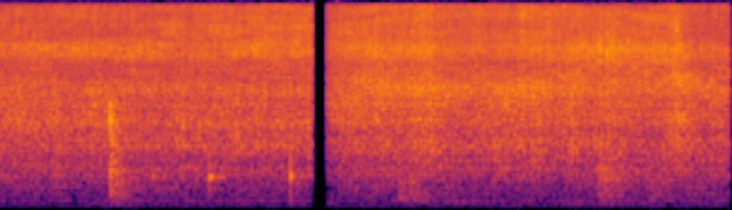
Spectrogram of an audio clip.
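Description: Boiled rice sizzling in hot oil and spices in a nonstick wok while a silicone spatula stirs and tosses it, a steady hiss with a few light knocks of the spatula against the pan. The sound cuts out for an instant near the middle.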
